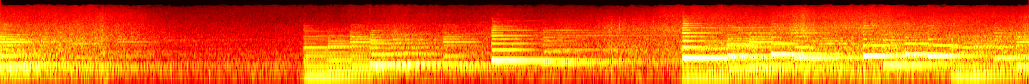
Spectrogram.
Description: Piano playing over the sound of waves crashing against the shore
